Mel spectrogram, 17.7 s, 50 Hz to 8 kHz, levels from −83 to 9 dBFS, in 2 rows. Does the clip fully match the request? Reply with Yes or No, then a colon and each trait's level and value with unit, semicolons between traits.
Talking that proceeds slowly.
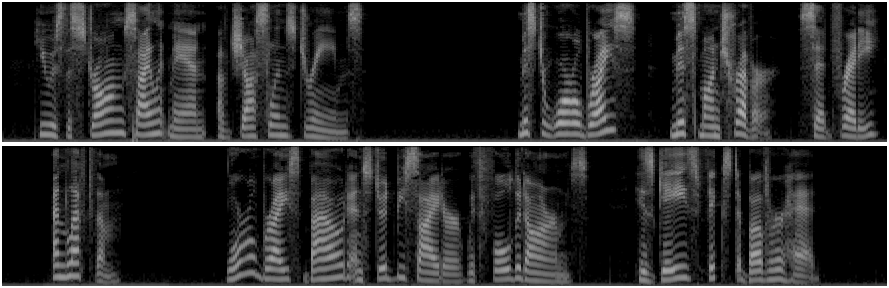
Yes: slow, 120 wpm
